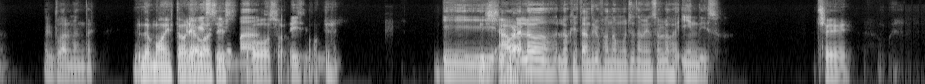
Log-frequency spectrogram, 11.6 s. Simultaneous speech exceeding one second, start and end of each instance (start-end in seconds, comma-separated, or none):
2.3-4.0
